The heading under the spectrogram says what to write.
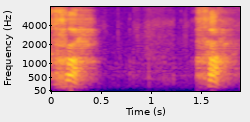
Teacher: It got like a rasping H sound. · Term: chet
